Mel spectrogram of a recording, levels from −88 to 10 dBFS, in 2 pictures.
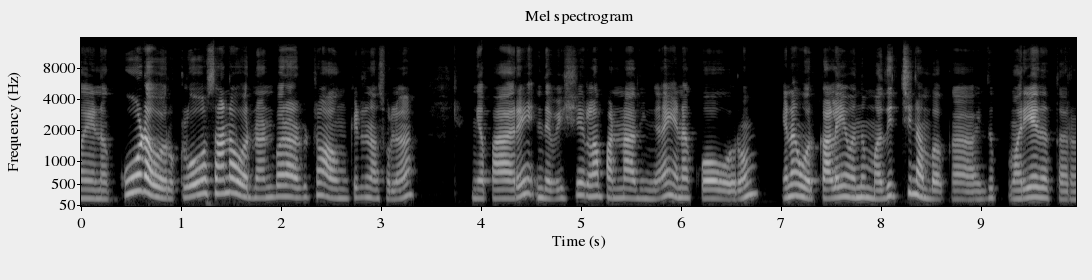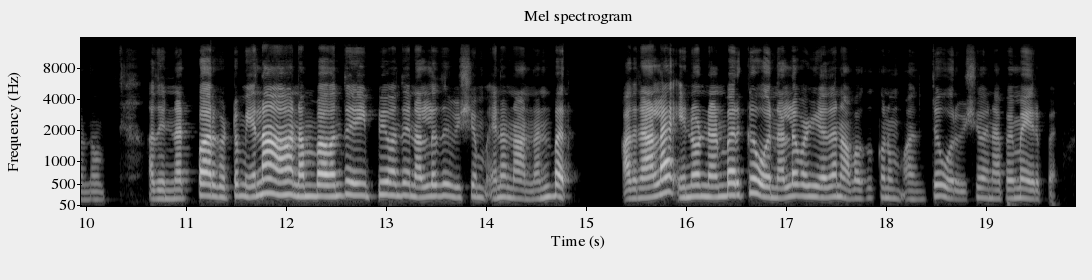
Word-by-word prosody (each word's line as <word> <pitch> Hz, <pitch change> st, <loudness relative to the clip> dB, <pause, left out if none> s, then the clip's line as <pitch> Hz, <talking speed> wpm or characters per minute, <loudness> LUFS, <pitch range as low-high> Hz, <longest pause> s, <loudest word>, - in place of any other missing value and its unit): எனக்கு 180 Hz, -1 st, -12 dB
கூட 350 Hz, 0 st, +5 dB, 0.2 s
ஒரு 195 Hz, -2 st, -7 dB
க்ளோஸான 300 Hz, +6 st, 0 dB
ஒரு 225 Hz, -, -3 dB
நண்பரா 230 Hz, +3 st, -3 dB
இருக்கட்டும், 220 Hz, +4 st, -6 dB
அவங்க 200 Hz, -1 st, -7 dB
கிட்ட 215 Hz, +1 st, -12 dB
நான் 195 Hz, 0 st, -11 dB
சொல்லுவேன். 185 Hz, +8 st, -7 dB, 0.6 s
"இங்க 195 Hz, 0 st, -7 dB
பாரு, 195 Hz, +6 st, -1 dB
இந்த 205 Hz, -2 st, -6 dB
விஷயலா 245 Hz, +4 st, -5 dB
பண்ணாதீங்க. 195 Hz, -2 st, -6 dB, 0.2 s
எனக்கு 210 Hz, -1 st, -7 dB
கோவ 195 Hz, 0 st, 0 dB
வரும். 205 Hz, +10 st, -6 dB, 0.3 s
ஏன்னா, 250 Hz, +4 st, -1 dB
ஒரு 195 Hz, -, -5 dB
கலைய 205 Hz, +4 st, 0 dB
வந்து 220 Hz, +1 st, -5 dB
மதிச்சு, 240 Hz, +9 st, -7 dB
நம்ம 205 Hz, -5 st, -5 dB, 0.2 s
க -, -, -12 dB, 0.3 s
இது 195 Hz, +4 st, -15 dB, 0.2 s
மரியாத 210 Hz, +3 st, -1 dB
தரணும். 170 Hz, -1 st, -13 dB, 0.5 s
அது 185 Hz, 0 st, -4 dB
நட்பா 195 Hz, +6 st, +3 dB
இருக்கட்டும்." 240 Hz, +1 st, -2 dB
ஏன்னா 300 Hz, +6 st, +9 dB, 0.3 s
நம்ம 245 Hz, +1 st, +7 dB
வந்து 255 Hz, +3 st, -1 dB, 0.2 s
இப்பயே 275 Hz, +4 st, -2 dB
வந்து, 260 Hz, 0 st, -2 dB
நல்லது 245 Hz, +3 st, 0 dB
விஷயம் 220 Hz, 0 st, -7 dB
ஏன்னா, 230 Hz, +2 st, -3 dB
நான் 185 Hz, -1 st, -3 dB
நண்பர். 230 Hz, +5 st, +1 dB, 0.6 s
அதனால 210 Hz, +6 st, +6 dB, 0.2 s
என்னோட 240 Hz, +2 st, +2 dB
நண்பருக்கு 260 Hz, +5 st, +2 dB
ஒரு 225 Hz, -1 st, +2 dB
நல்ல 215 Hz, +4 st, +1 dB
வழியா 235 Hz, -2 st, 0 dB
தான் 235 Hz, -1 st, 0 dB
நான் 195 Hz, -1 st, -3 dB
வகுக்கணும். 205 Hz, +1 st, -11 dB
வந்துட்டு 175 Hz, +6 st, -9 dB
ஒரு 190 Hz, -, -6 dB
விஷயம் 210 Hz, +4 st, -8 dB
நான் 190 Hz, -1 st, -7 dB
எப்பவுமே 195 Hz, +1 st, -2 dB
இருப்பேன். 180 Hz, -, -14 dB
215 Hz, 170 wpm, -23 LUFS, 195-245 Hz, 0.6 s, ஏன்னா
